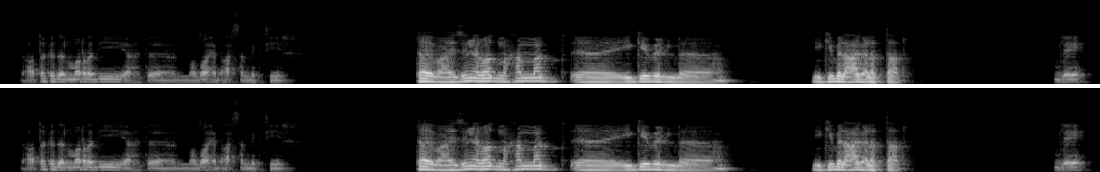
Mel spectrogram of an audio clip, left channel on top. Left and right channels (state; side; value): normal; both; correlation 0.98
